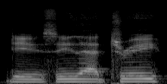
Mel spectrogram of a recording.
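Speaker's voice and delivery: put-on the lion shows the boy a tree, low. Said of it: "said the lion".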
